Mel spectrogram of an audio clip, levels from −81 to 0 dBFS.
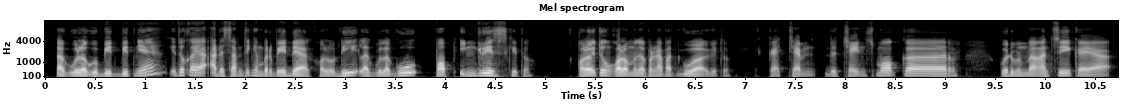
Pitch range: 105-155 Hz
